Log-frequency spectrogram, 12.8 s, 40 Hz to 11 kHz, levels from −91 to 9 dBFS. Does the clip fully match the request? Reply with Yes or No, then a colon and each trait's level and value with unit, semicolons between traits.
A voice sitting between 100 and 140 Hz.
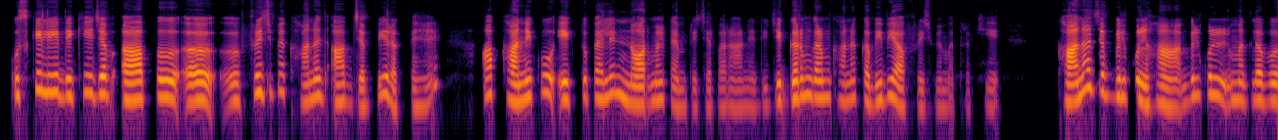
No: high, 205 Hz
